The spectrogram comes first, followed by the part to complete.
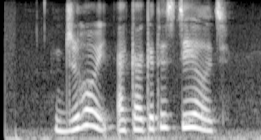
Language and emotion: Russian, positive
